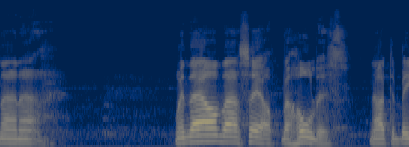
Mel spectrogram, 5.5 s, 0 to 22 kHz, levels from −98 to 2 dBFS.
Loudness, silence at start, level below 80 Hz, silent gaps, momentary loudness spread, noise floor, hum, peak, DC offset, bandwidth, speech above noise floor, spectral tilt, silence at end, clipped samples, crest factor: -42 LUFS; 0 s; -84 dBFS; none; 20 LU; -80 dBFS; none; -24 dBFS; under 0.1%; 15 kHz; 38 dB; -5.5 dB/octave; 0 s; under 0.1%; 20 dB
